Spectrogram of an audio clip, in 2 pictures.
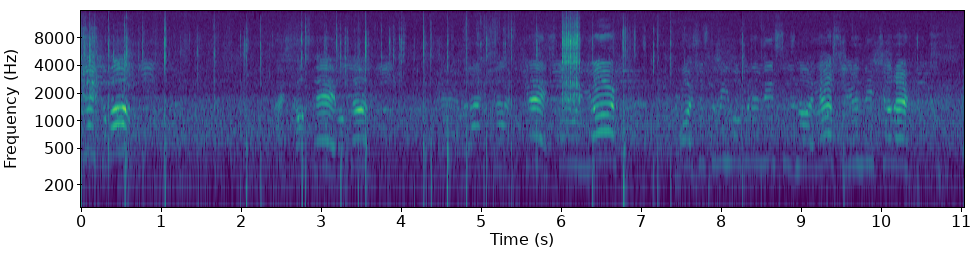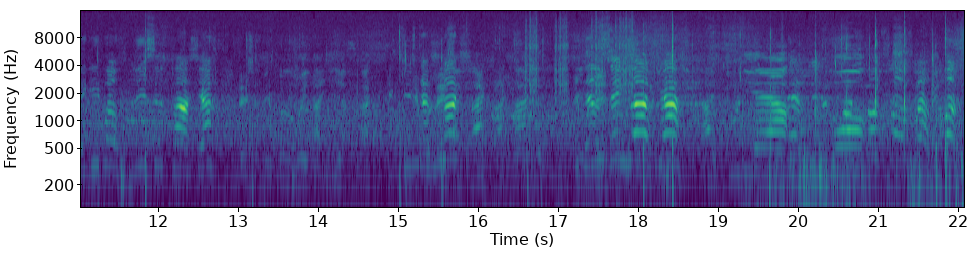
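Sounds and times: players shouting: 0:00.0 - 0:12.8, 0:14.9 - 0:22.0.

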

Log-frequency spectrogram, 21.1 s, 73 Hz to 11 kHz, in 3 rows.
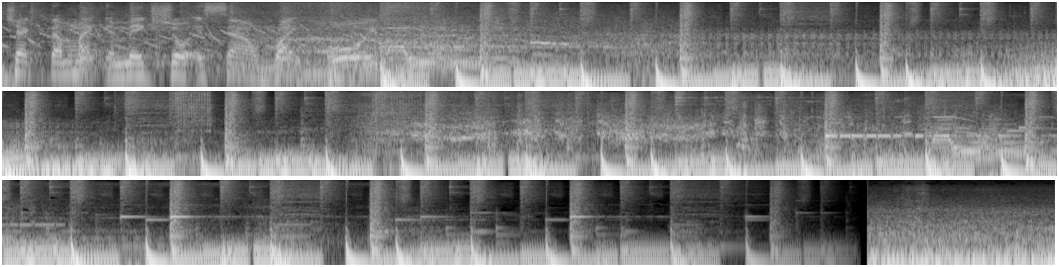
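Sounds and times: car engines: 0:00.0 - 0:16.0, 0:19.8 - 0:21.0
music with beat and bass line: 0:00.0 - 0:19.8
tyre squeal: 0:09.3 - 0:14.5.

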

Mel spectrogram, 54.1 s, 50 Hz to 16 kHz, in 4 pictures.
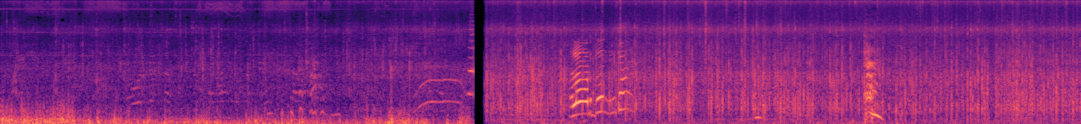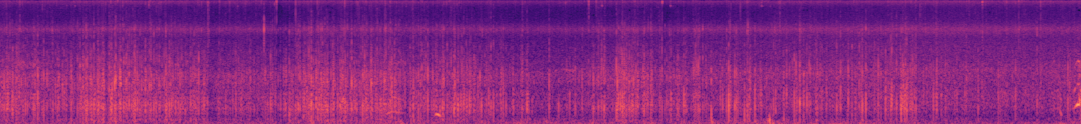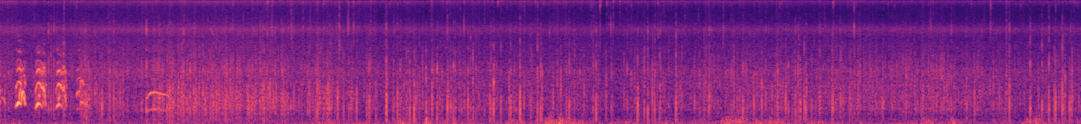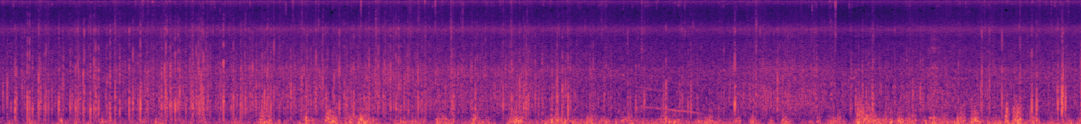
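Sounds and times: steady rain falling: 0:00.0 - 0:54.0
person's voice: 0:07.1 - 0:08.0, 0:10.8 - 0:11.4, 0:28.8 - 0:29.2, 0:48.5 - 0:49.4.

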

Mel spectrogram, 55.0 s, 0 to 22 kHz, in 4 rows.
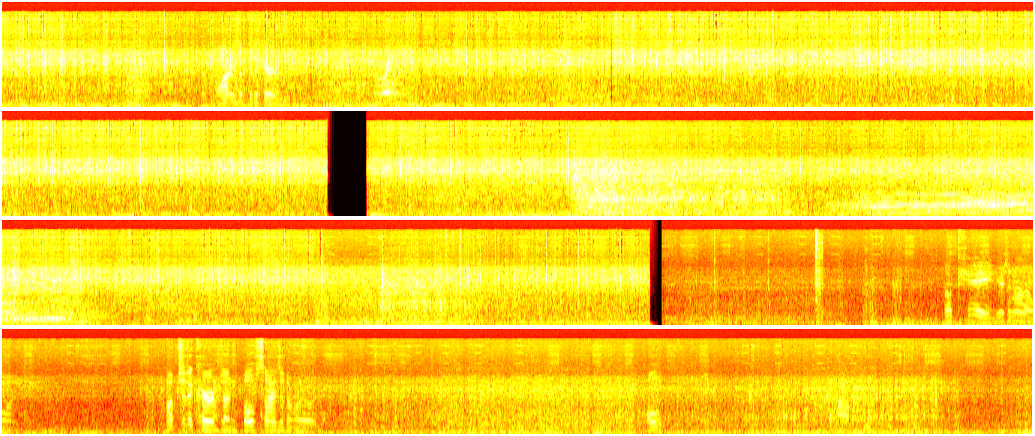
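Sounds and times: tyre and road noise on wet road: 0:00.0 - 0:54.9
water spray rushing: 0:18.7 - 0:36.0.

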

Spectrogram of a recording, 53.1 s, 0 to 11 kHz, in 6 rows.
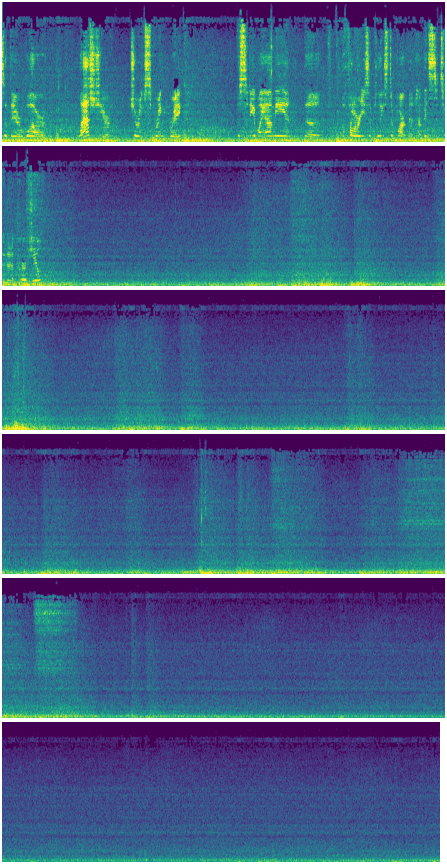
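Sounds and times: car cabin road rumble: 0:00.0 - 0:53.0.

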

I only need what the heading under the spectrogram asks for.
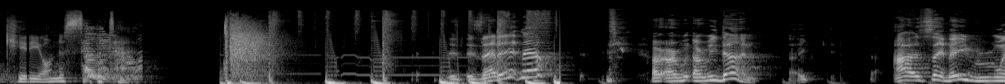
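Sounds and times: whip-crack sound effect: 0:02.2 - 0:03.0.

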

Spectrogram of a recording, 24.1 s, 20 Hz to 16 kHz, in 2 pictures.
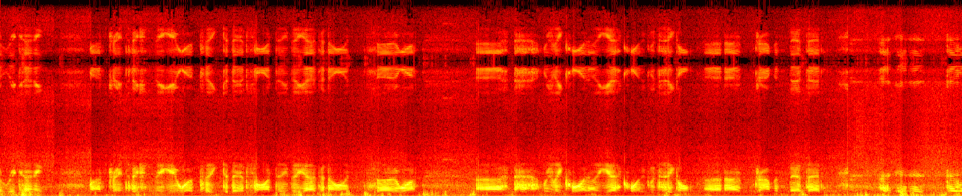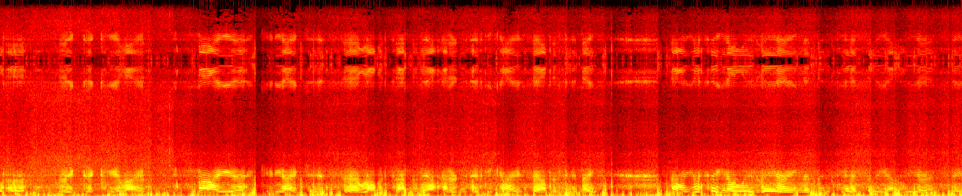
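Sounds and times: thin voice from radio speaker: 0:00.0 - 0:05.2, 0:06.0 - 0:24.0.

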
